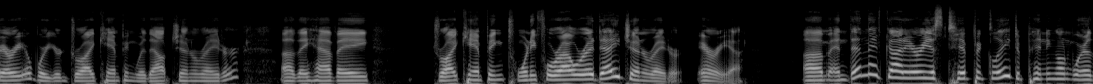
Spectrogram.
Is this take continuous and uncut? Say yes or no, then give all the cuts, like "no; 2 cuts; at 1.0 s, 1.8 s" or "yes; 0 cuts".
yes; 0 cuts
